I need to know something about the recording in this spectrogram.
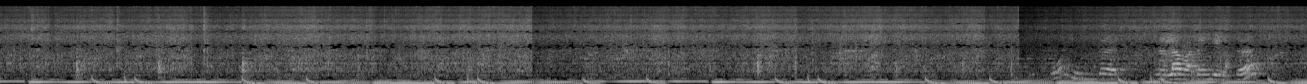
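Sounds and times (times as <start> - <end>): spices sizzling in hot oil: 0.0 - 13.0
spatula scraping a pan: 0.1 - 5.3, 7.4 - 9.9.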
